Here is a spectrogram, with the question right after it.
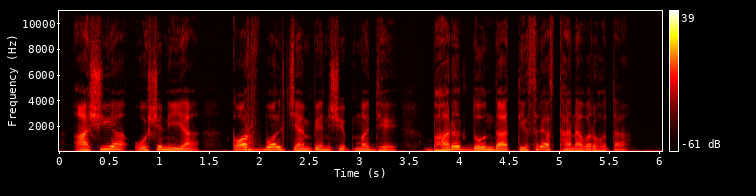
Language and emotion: Marathi, neutral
